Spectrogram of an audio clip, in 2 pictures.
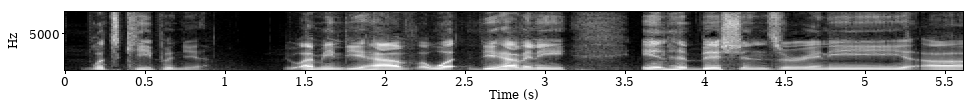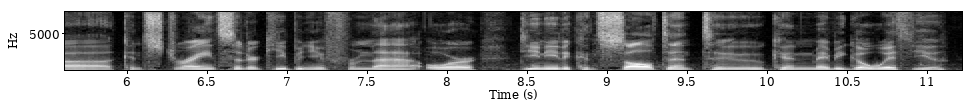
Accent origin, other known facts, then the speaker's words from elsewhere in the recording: Ashland, Nebraska, United States; also born or lived in Omaha, Nebraska; I was born in Omaha and raised right here in Ashland where we're sitting.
